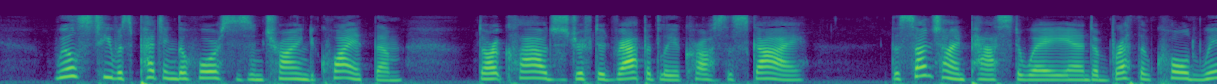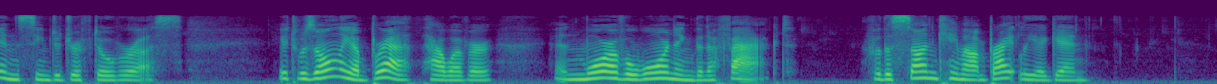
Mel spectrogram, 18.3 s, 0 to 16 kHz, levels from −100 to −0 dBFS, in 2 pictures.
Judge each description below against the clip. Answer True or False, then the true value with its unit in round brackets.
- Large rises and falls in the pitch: False (4.6 semitones)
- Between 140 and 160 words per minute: False (175 wpm)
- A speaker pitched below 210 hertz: False (220 Hz)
